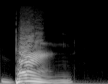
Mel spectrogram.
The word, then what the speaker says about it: Byrne: I guess it's pronounced burn.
